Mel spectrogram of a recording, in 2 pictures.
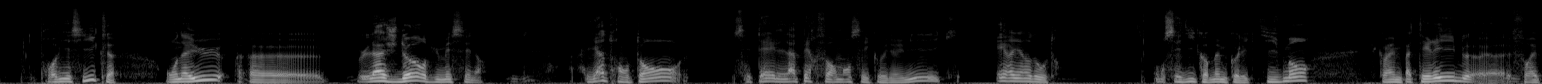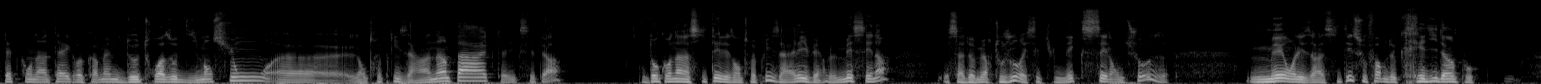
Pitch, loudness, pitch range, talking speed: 120 Hz, -30 LUFS, 105-140 Hz, 160 wpm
